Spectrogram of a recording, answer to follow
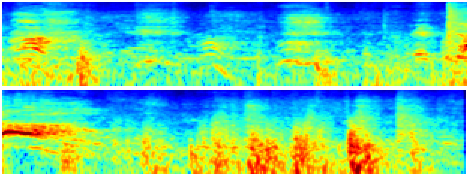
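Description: A sharp open-hand chop landing on a bare chest about three seconds in, answered at once by a loud crowd shout. Scattered shouting voices fill the rest.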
